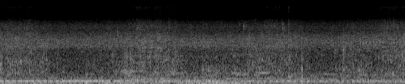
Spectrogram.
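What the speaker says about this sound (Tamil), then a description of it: "சரியான பாய்ச்சல் தான் தண்ணி பாய்ஞ்சு கொண்டே இருக்குது" Floodwater from Cyclone Fengal in Achchuveli rushes steadily, a loud, continuous broadband roar close to the microphone with wind buffeting and a low hum, and no clear voices.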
